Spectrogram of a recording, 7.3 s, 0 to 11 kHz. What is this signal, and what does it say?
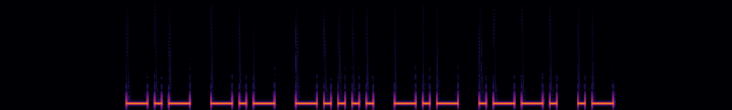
Morse code, heard as a keyed tone, about 17 wpm, 700 Hz. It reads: KK6KPA
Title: USA Call Signs Repeated 3x 17wpm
